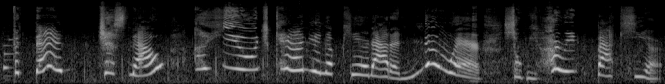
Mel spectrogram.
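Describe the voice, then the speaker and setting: Game casting: bubbly little girl adventurer, extremely high and lively, noisy capture. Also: slow pace, exaggerated voice. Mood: breathless, excited. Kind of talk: animated video game voice acting.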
